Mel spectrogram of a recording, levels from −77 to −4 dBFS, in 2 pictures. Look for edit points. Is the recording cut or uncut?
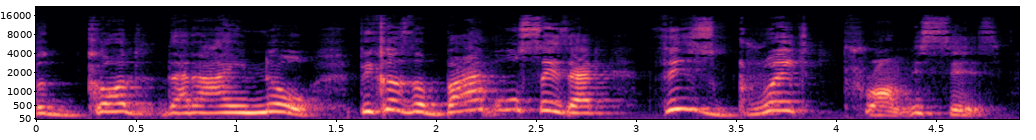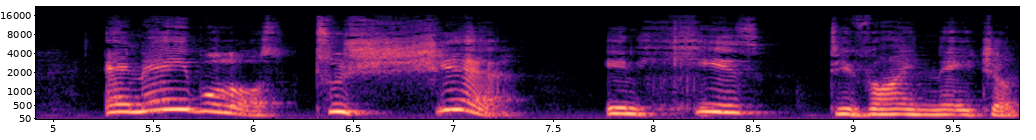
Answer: cut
